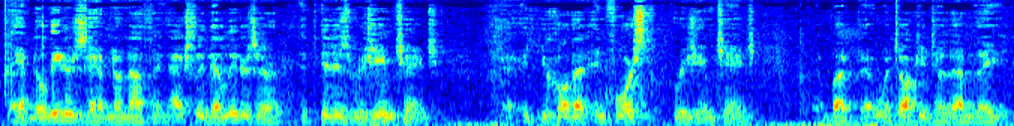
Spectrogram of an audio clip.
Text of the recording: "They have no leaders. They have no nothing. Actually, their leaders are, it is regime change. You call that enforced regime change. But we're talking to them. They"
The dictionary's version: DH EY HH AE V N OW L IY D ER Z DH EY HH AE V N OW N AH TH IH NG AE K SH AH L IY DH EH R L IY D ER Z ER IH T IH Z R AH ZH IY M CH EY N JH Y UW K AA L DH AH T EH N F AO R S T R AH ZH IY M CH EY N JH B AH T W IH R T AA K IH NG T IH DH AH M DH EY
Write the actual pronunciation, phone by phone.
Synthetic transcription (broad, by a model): DH EY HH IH V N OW L IY D ER Z DH EY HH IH V N OW N AH TH IH NG AE K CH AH L IY DH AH R L IY D ER Z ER IH T IH Z R AH ZH IY M CH EY N JH Y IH K AA L DH AH T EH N F AO R S T R AH ZH IY M CH EY N JH B AH T W IH R T AA K IH NG T IH DH AH M DH EY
